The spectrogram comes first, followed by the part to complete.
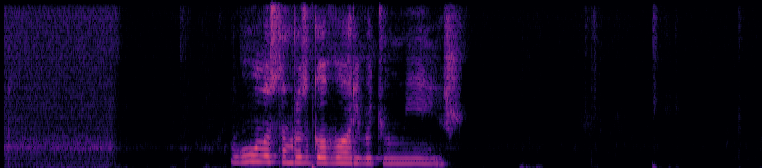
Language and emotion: Russian, sad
